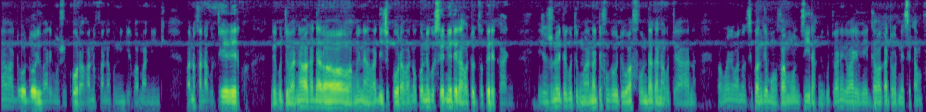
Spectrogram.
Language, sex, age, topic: Ndau, female, 36-49, education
